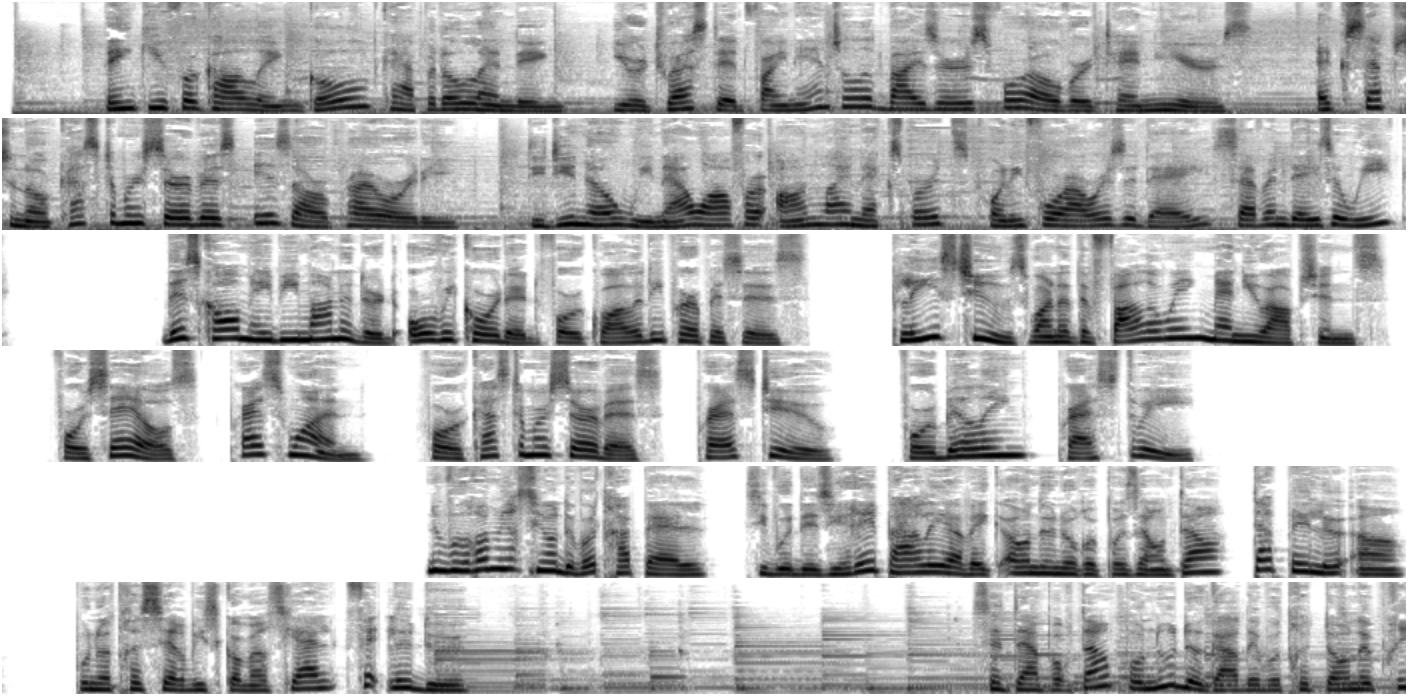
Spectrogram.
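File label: IVR English French German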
